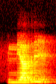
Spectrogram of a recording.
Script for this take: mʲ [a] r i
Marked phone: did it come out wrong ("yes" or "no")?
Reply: no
